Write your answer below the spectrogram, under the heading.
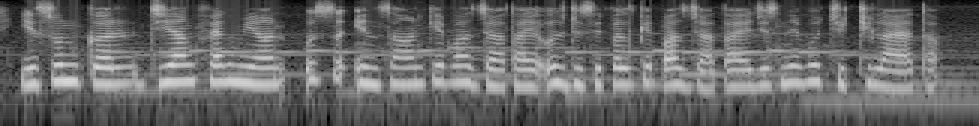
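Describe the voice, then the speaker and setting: The woman's voice is high-pitched. She talks with hardly any pauses. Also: fairly even intonation. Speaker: fanfiction story explainer. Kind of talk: story retelling. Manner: casual.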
